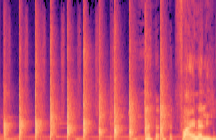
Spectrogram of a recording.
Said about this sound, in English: Can I clap? You can clap now.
